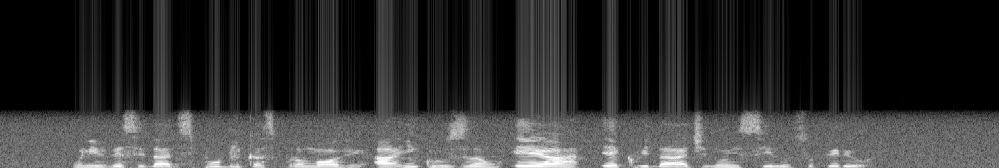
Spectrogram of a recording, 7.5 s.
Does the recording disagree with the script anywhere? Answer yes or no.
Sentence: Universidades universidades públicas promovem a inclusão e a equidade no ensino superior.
yes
